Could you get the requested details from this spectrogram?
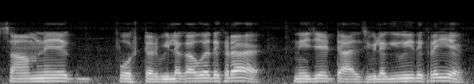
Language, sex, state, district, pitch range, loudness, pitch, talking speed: Hindi, male, Uttar Pradesh, Lalitpur, 130-145 Hz, -14 LUFS, 135 Hz, 215 wpm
